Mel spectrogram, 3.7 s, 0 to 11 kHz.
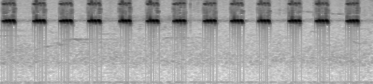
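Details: A cricket in grass sings in high, shrill chirps, about three or four each second, in a steady run, with a common nightingale singing in nearby bushes on 11 June 2020; a faint low rumble lies underneath.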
